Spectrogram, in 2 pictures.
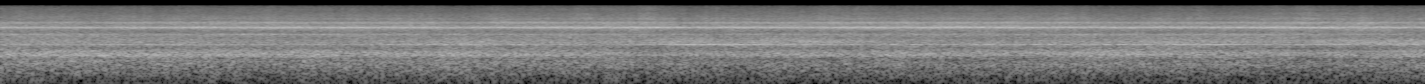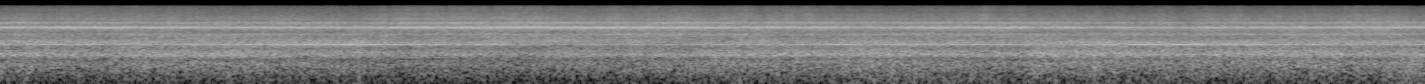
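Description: Aircraft turbine engine running steadily: a high, unchanging whine with several fixed tones over an even rush of noise.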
